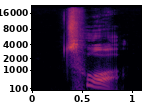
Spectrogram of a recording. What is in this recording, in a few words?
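"cuo4", Chinese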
